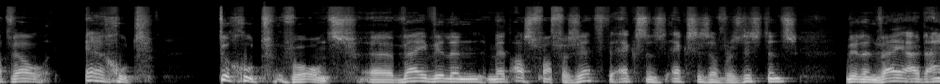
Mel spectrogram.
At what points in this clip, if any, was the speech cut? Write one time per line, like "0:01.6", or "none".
0:03.9
0:05.1
0:05.5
